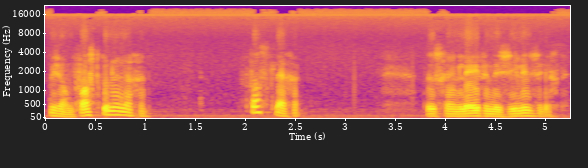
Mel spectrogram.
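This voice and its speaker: An actor playing a blunt, domineering, somewhat pompous friend who lectures, in a 1960s Dutch radio play. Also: male voice, low-pitched, expressive, normal speed, breathy edge. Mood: musing, hearty. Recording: tinny, band-limited 1960s radio recording.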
